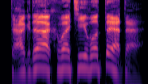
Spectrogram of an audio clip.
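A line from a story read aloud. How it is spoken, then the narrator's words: Booming loud shout. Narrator (Russian): громогласно выкрикнул Равус, чтобы его услышал каждый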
